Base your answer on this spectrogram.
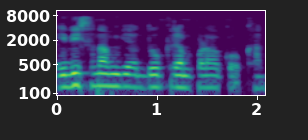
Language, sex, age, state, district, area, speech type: Santali, male, 60+, Odisha, Mayurbhanj, rural, spontaneous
